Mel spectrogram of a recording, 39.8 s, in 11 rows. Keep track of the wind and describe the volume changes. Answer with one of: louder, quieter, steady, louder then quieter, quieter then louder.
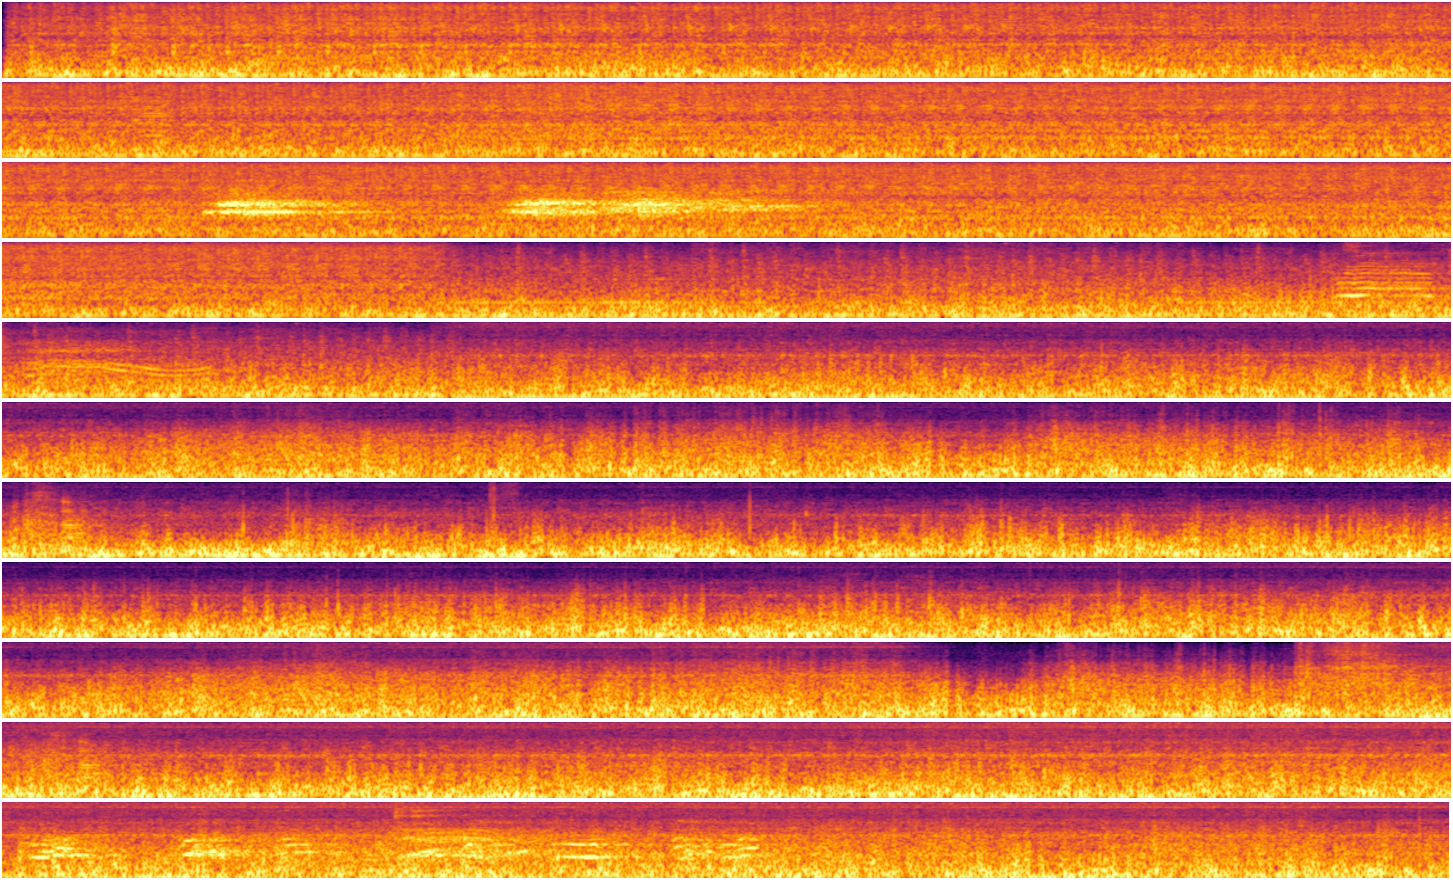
louder.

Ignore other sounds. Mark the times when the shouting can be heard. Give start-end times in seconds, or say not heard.
14.2-15.1, 37.1-37.6.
